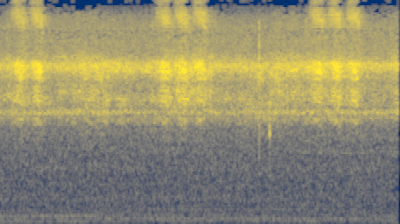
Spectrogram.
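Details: Crickets and other bugs in a continuous high, shimmering chorus, with soft rhythmic pulses higher up recurring about every second or two, over a low background hum.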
